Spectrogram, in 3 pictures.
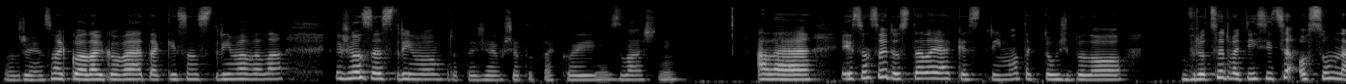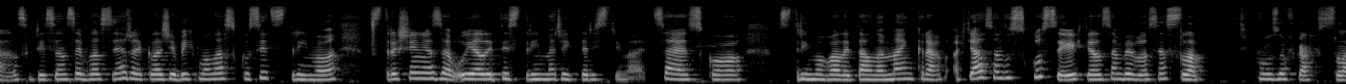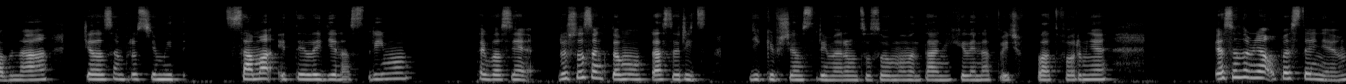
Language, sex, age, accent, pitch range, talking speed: English, female, 10-29, Czech, 215-250 Hz, 145 wpm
